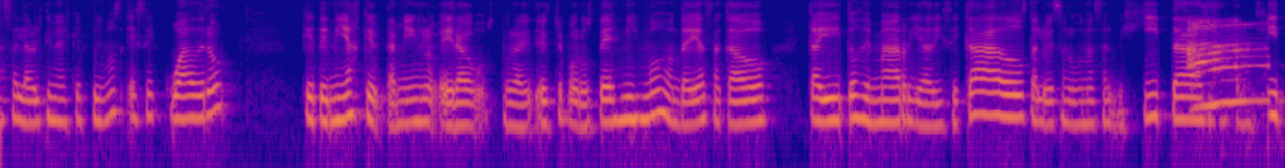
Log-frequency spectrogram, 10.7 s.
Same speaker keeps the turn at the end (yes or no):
yes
